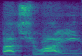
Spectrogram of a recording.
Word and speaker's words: Batshuayi: Batshuayi, is that how you say it?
